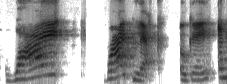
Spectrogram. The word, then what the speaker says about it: 6LACK: And then it's spelled 6LACK. 6 Okay. lakh, but it's not 6 lakh, it's black.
